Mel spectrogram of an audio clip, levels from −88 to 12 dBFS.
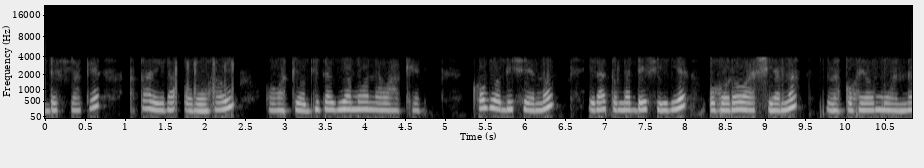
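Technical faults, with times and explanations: Throughout, G.723.1 codec: the speech has been squeezed through this early internet-telephony codec at about 6.3 kbit/s, and the damage is heavy. Nothing survives above 3.8 kHz, so the top end is gone and the sound is muffled. The codec models the voice in 30 ms frames and updates that model slowly, which leaves a hoarse, rough texture and smears consonants into one another.
1.63 to 2.35 s, GSM signalling bursts: a nearby 2G phone is signalling, for instance ahead of an incoming call or text, and emits short groups of radio bursts. The audio circuitry rectifies them into sound, producing a galloping dit-dit-dit of brief buzzes at a 217 Hz repetition rate. The interference is strong, only about 5 dB below the speech, for this stretch of under a second.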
